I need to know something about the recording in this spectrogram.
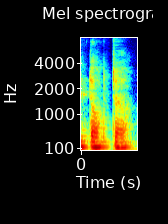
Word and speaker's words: Doktor: So here we pronounce it as der Doktor, die Mutter, der Vater, der Bruder. So it may sound like we ignore the R part completely.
